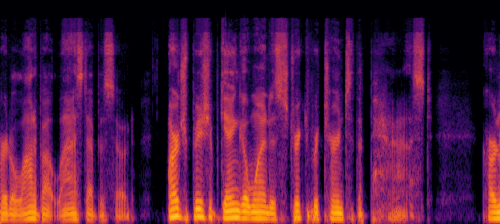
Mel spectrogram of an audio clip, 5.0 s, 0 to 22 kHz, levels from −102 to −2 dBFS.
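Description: Between "a lot" and "last episode", 0.33 to 0.39 s, and after "a strict return to", 3.59 to 3.61 s, the speech turns briefly rougher and noisier without dropping out. That is a lost packet rebuilt from error correction: the decoder played low-bitrate copies from the following packets.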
